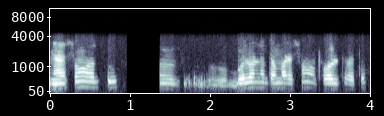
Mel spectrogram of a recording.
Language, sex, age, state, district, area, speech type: Gujarati, male, 45-60, Gujarat, Morbi, rural, conversation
